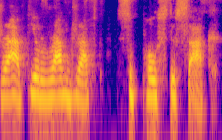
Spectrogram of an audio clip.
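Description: A woman is speaking. She has a Czech accent. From Czech Republic. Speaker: indie author. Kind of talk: casual interview. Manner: hesitant with fillers.

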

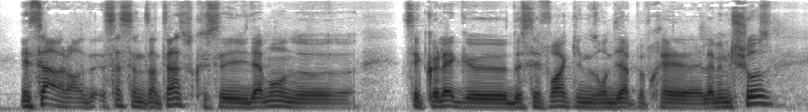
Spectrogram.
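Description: A man talks at a very fast pace with a fairly low pitch and ordinary pitch variation in a very clean recording with a silent background. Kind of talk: casual chat, improvised role-play game.

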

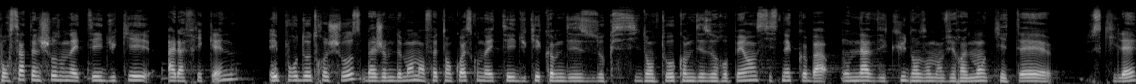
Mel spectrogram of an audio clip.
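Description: In a very clean recording with a silent background and a dry, close sound with no echo, a woman with an unremarkable speaking voice talks at a fairly quick pace, her fairly low pitch held in fairly even intonation. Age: young. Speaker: adoptee sharing her story. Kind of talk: personal testimony in conversation.

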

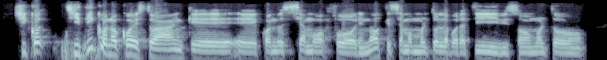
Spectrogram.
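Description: Heard dry and close with no echo, a man at medium pitch talks in a Spanish accent at a moderate pace with ordinary pitch variation. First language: Spanish (speaking Italian). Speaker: bartender and video podcaster. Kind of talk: casual interview chat. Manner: halting, repeats words while searching Italian.

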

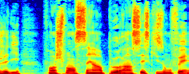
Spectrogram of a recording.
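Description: In an ordinary speaking voice, a man talks at a fairly quick pace with a fairly high pitch. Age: 30s. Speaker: gaming podcast host. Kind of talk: casual chat.

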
